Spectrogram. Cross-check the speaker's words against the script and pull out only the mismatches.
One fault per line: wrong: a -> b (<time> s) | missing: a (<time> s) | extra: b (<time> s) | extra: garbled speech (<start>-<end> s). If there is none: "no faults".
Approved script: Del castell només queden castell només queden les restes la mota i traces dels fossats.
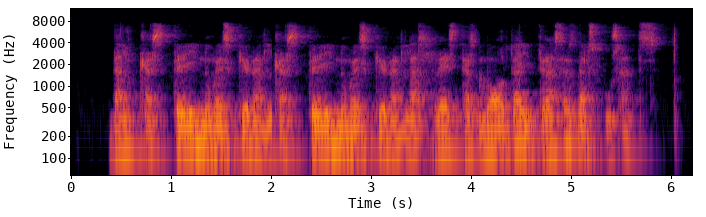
no faults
